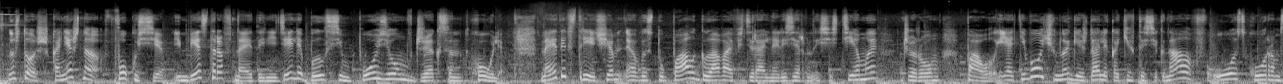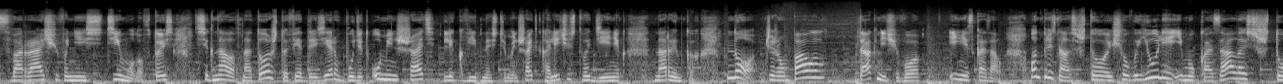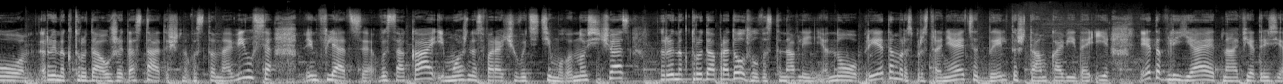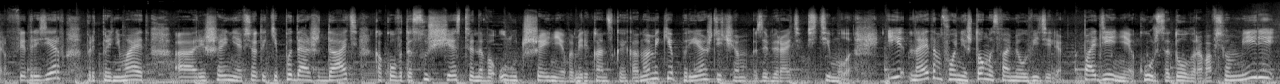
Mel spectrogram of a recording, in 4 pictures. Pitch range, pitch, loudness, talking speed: 170-220 Hz, 190 Hz, -14 LUFS, 150 wpm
